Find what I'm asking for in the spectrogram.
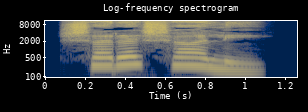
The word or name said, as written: ಶ್ರೀಶೈಲ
